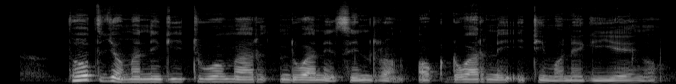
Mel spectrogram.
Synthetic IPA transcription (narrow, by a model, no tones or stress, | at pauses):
t̪ot̪d͡ʒɔmanɪɡitwomarndwanɛsɪnɾɔ̰mɔkdwarnɪʔitimoneɡijeŋo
